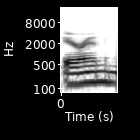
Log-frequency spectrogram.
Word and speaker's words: Erynne: You can find me on Instagram and Pinterest under essentially Erynne.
